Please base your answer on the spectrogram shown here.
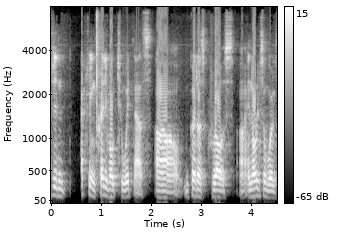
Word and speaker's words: Godot: I think no one is really sure how to pronounce Godot or as a project. I'm going to trust my French and just pronounce it Godot.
